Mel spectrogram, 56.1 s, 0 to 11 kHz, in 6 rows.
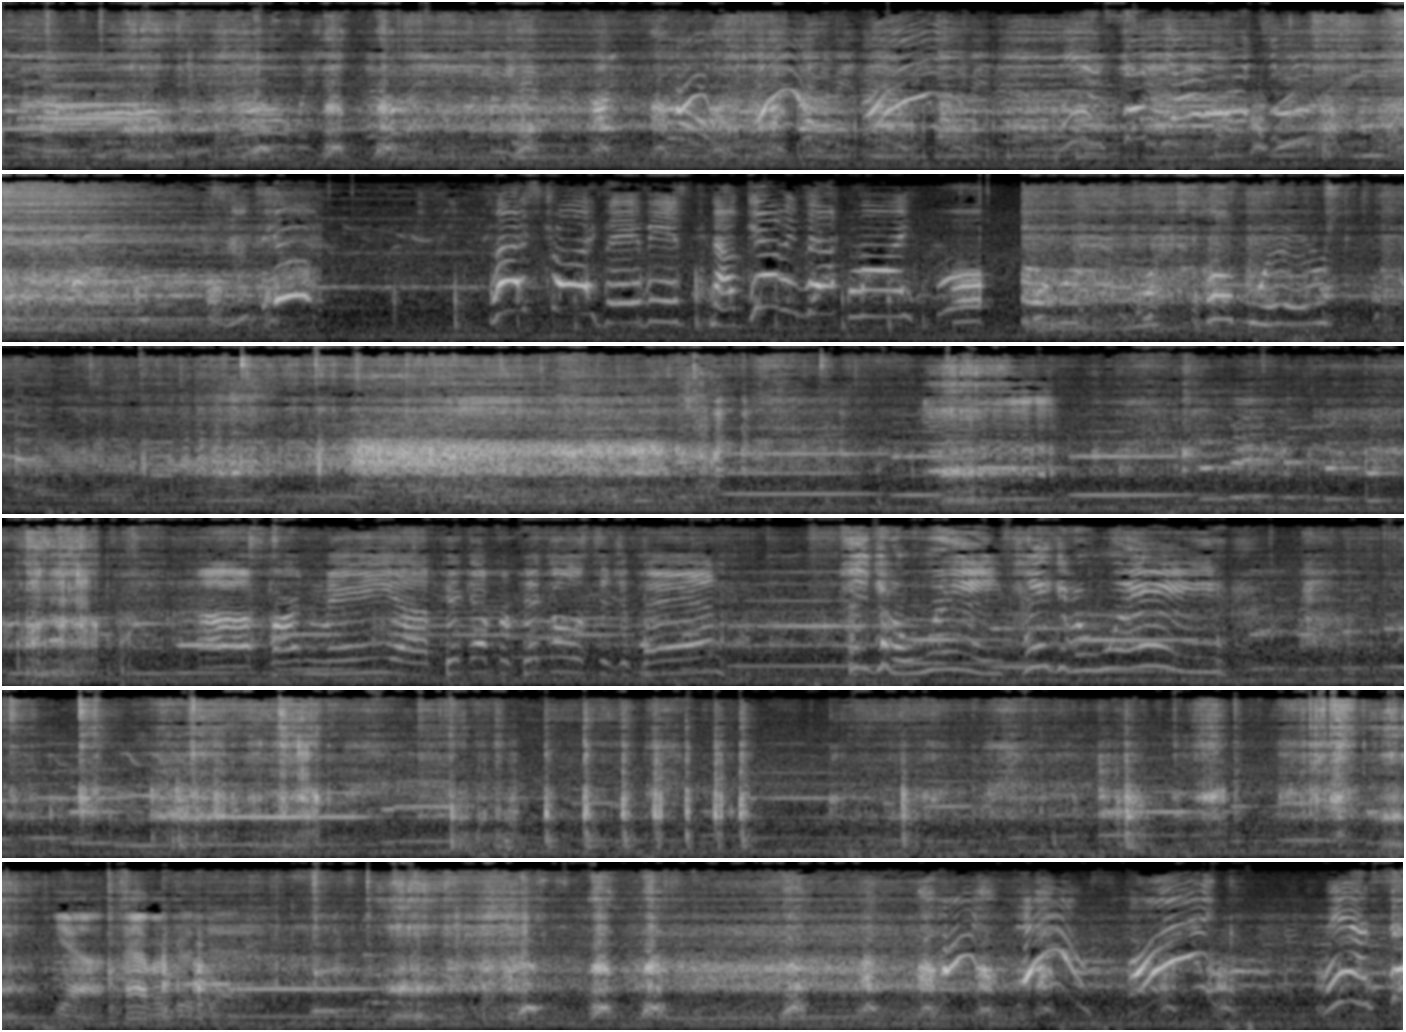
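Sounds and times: cartoon dog barking: 50.2 - 51.2, 51.9 - 54.0.

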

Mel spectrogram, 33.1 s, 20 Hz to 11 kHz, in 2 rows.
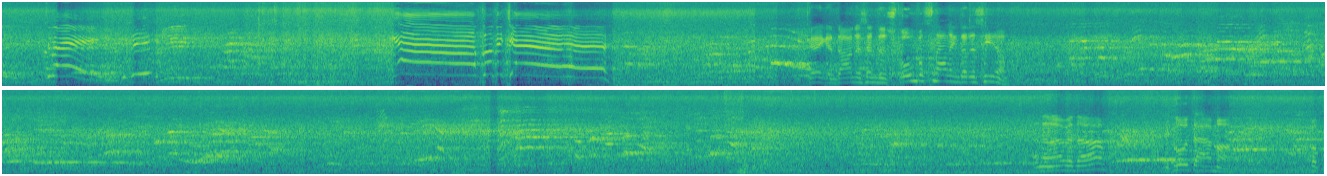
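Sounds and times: water rushing: 0.0 - 33.0
echoing voices and shouts: 4.4 - 26.4.

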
